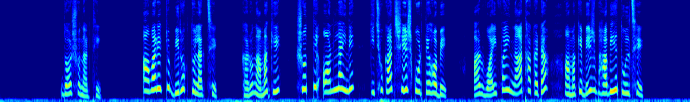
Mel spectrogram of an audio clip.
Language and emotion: Bengali, fearful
